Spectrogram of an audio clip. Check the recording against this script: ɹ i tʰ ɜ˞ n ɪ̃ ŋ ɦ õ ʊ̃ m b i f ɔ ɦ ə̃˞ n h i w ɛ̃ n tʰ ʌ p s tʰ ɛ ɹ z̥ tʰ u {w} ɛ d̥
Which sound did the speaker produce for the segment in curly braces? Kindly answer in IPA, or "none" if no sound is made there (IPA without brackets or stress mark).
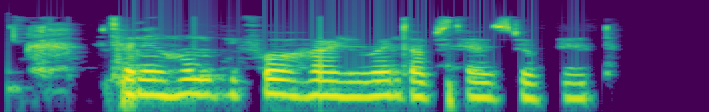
b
